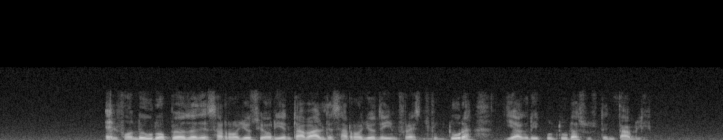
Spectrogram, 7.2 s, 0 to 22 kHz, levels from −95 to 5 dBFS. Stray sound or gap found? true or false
false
